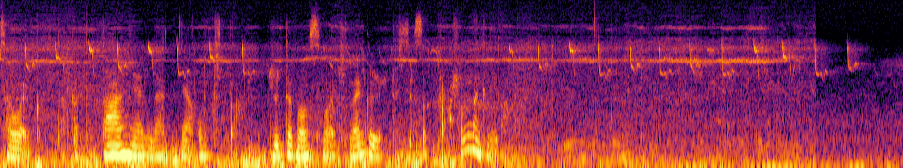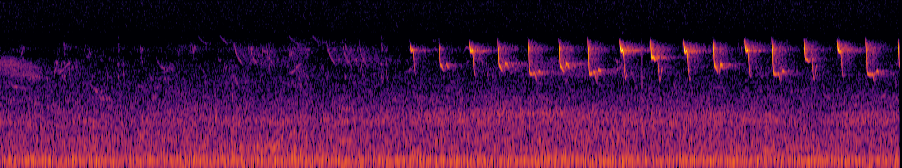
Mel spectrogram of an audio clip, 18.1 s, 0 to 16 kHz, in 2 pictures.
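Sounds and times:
steady hiss: 0.0 - 9.1
bird calling with descending notes: 0.0 - 9.3.

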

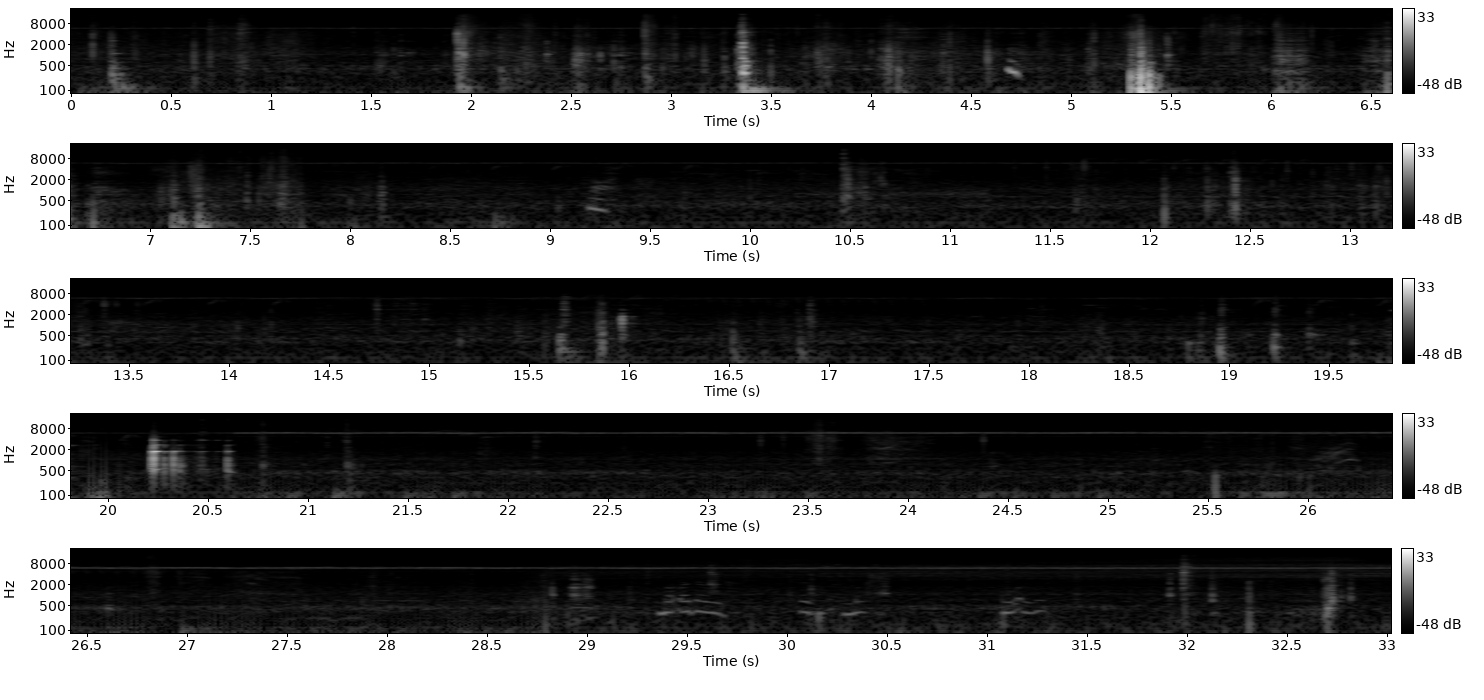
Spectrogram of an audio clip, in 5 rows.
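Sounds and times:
insects shrilling: 0.0 - 16.3, 20.7 - 33.0.

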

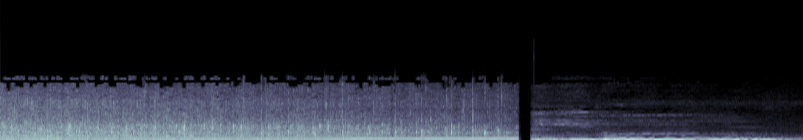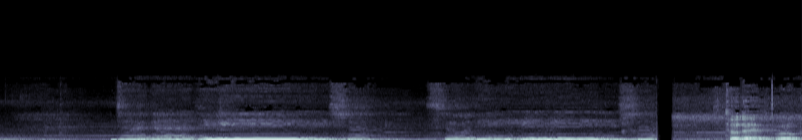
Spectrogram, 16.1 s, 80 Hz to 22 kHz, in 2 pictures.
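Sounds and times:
crowd applauding: 0.0 - 5.2.

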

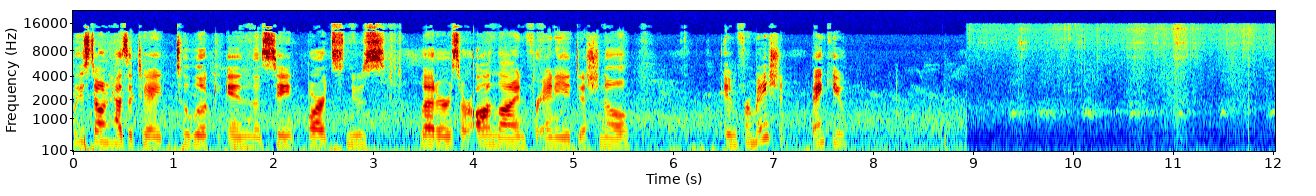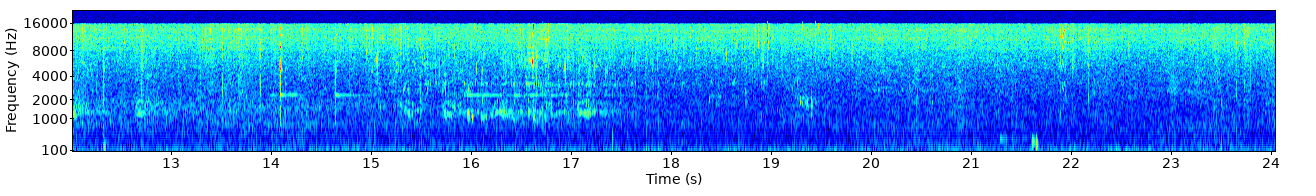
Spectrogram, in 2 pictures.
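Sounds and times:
bird calling: 8.4 - 13.0, 15.6 - 17.6.

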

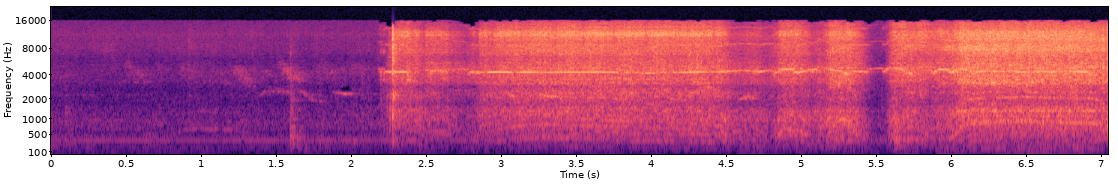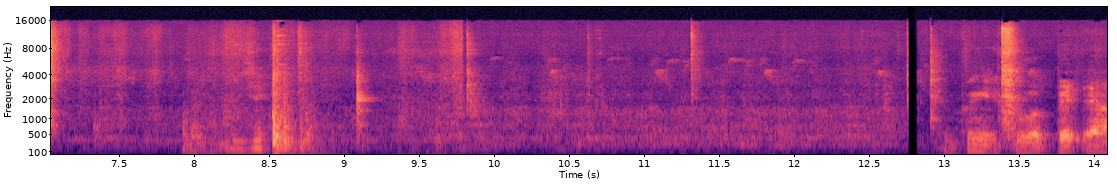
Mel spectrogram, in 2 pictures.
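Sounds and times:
cordless drill running: 2.2 - 7.2.

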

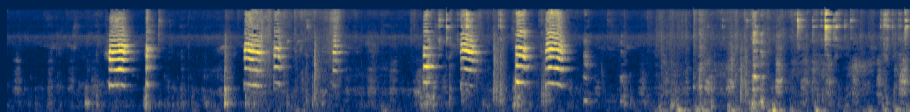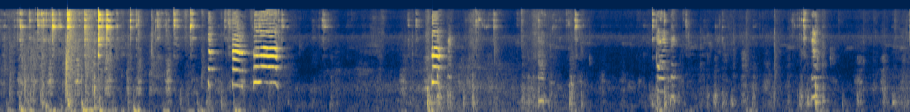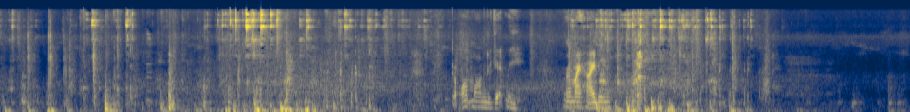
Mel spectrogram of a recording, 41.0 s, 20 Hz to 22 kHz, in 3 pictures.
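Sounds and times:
squeaky toy squeaks: 1.6 - 2.4, 3.6 - 5.2, 6.3 - 8.9, 16.8 - 18.0, 20.0 - 20.5, 23.4 - 24.0
soft knocks and scuffs: 24.4 - 39.0.

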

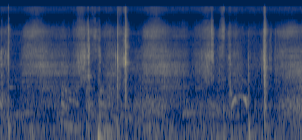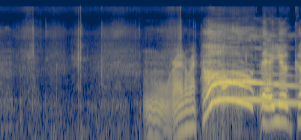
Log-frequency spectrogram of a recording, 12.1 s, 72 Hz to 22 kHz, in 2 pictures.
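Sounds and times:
cards rustling: 1.5 - 3.3, 3.9 - 8.9.

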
